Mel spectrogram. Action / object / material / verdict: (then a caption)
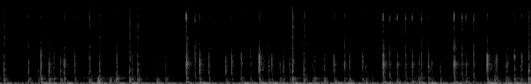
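tap / plastic laptop keyboard / plastic / none. Fingertips type steadily on the plastic keys of a black laptop keyboard, making a dense run of quick, dry clicks and taps. Each keystroke is short with almost no ring, and there is a soft low thud beneath the brighter click tops.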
